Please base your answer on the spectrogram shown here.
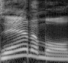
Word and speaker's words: Xanimal: The project is Zanimal. Now I know how to say it correctly. And uh let's hit this. This is another another great track. This is called love access from Zanimal.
